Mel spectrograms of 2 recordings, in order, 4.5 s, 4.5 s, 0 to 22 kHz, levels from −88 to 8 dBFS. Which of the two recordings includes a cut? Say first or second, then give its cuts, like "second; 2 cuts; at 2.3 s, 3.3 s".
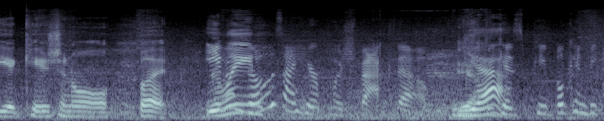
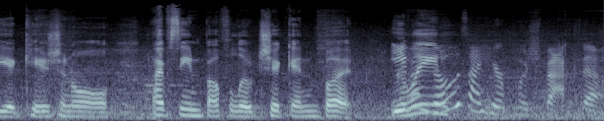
first; 1 cut; at 1.0 s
